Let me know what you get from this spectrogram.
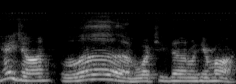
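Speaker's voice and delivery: put-on sarcastic tone. Acting out a rival's cease and desist letter: imitating a sarcastic tone. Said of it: "Sarcasm, sarcasm".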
